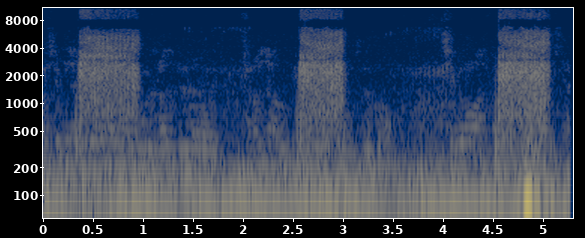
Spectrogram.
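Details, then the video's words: Yamyam the cat snoring during a daytime nap: three short, breathy, rasping snores come roughly every two seconds over a steady low hum. "cat얌얌 낮잠직캠ㅋ(소리필수) What happened? #코골이 고양이"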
